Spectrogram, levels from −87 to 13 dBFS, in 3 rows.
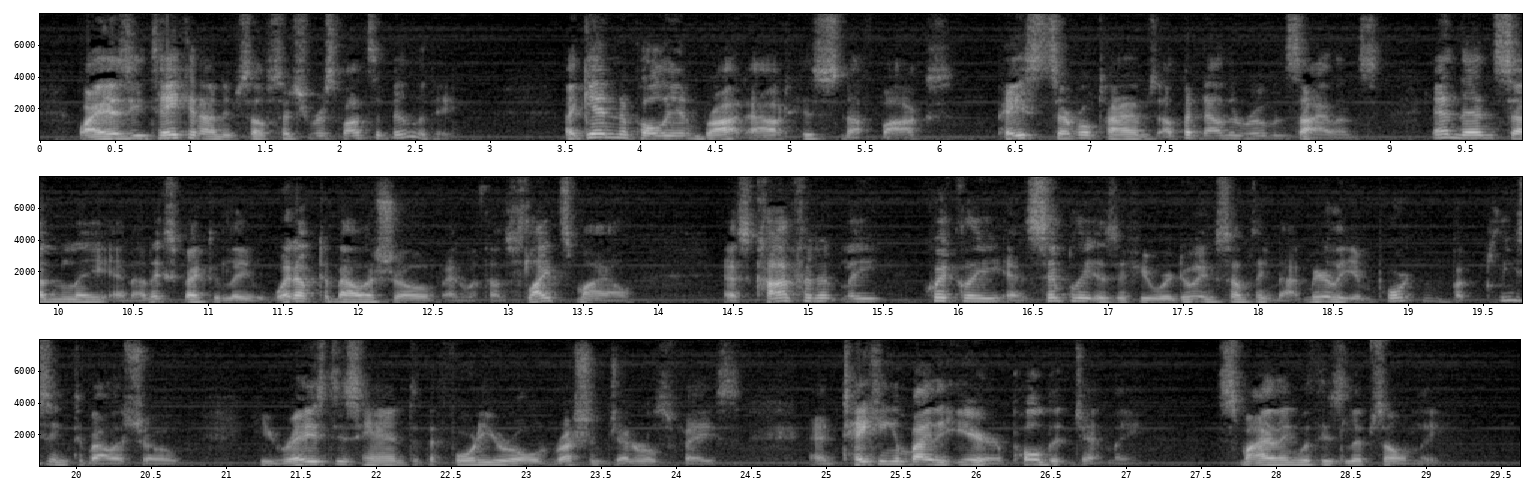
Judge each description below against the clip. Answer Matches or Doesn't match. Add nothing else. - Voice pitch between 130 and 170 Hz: Matches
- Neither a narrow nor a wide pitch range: Doesn't match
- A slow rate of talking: Doesn't match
